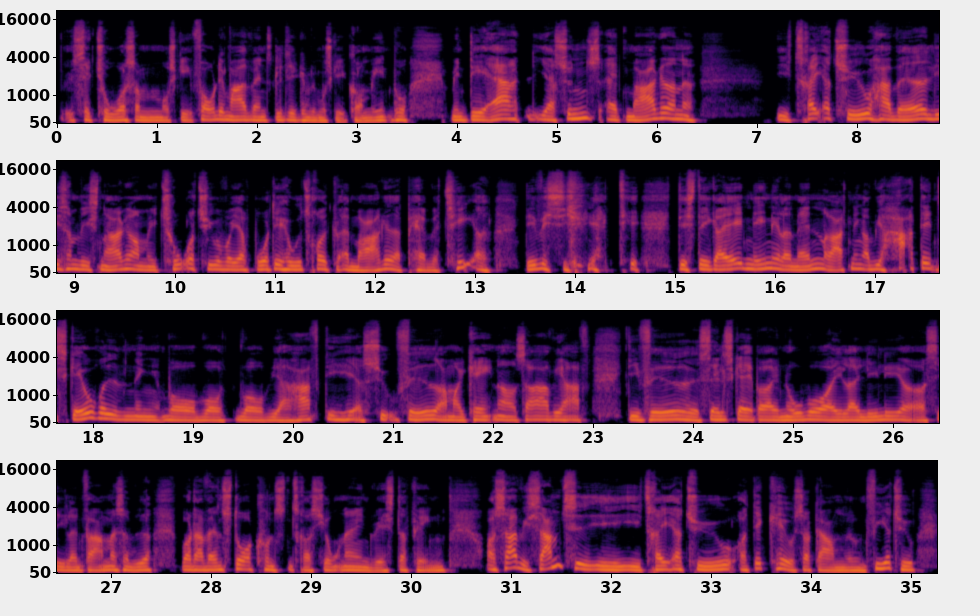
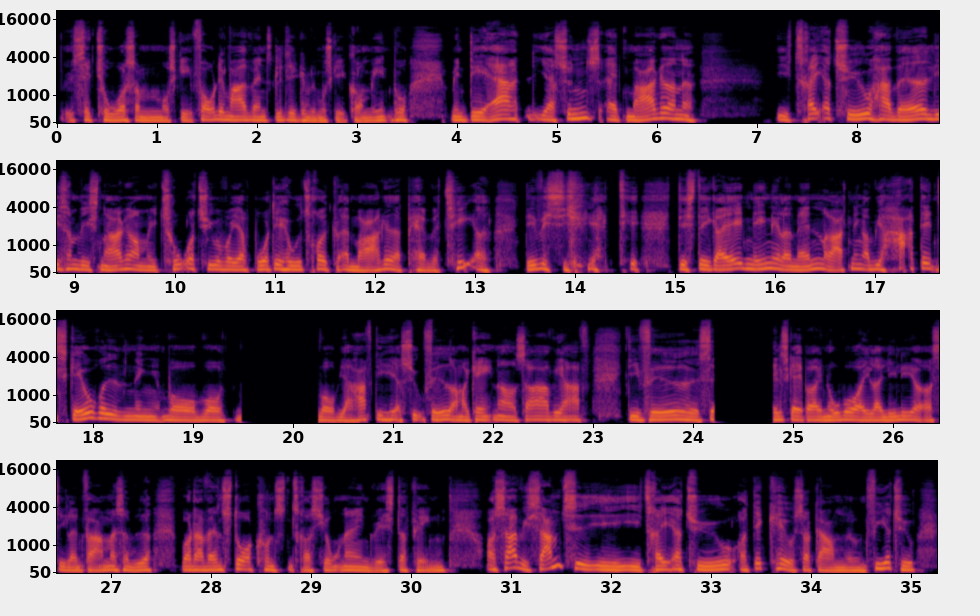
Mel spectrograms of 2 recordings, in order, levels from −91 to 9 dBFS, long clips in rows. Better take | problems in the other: first | audio freezing; at 19 s for 1 s and at 24 s for 0.5 s

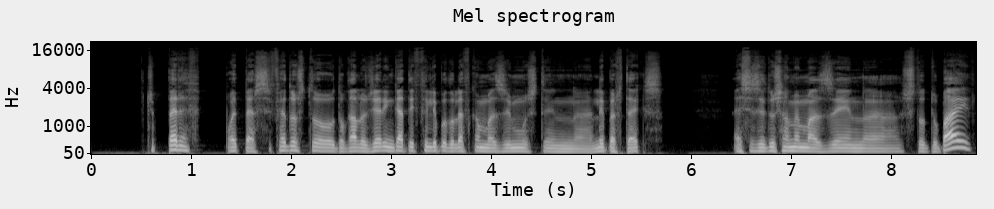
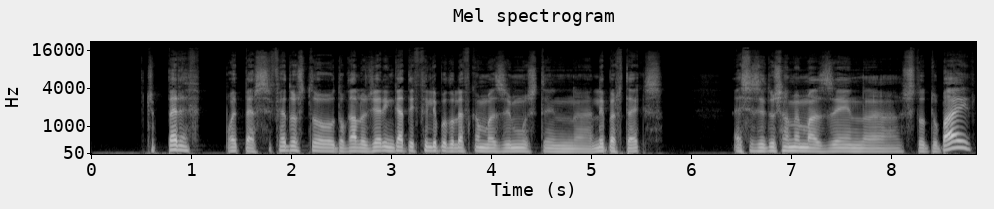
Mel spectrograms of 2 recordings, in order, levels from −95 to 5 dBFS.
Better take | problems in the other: neither | none

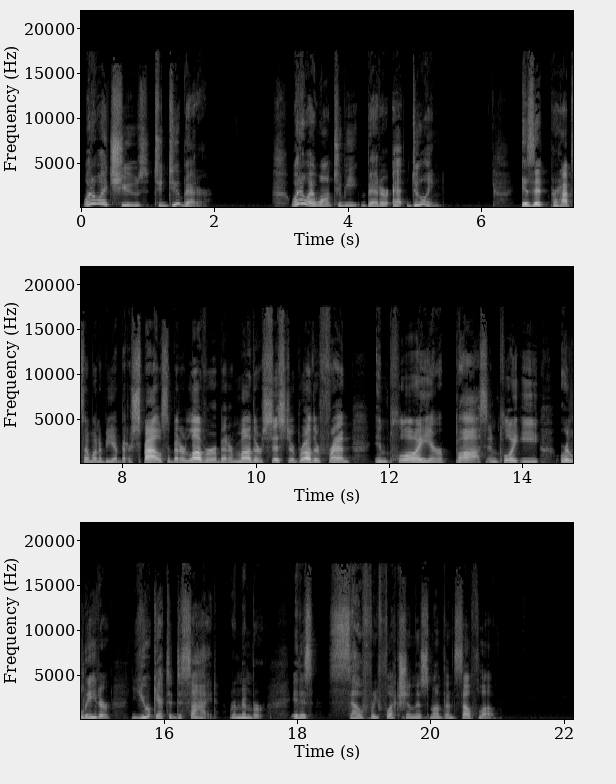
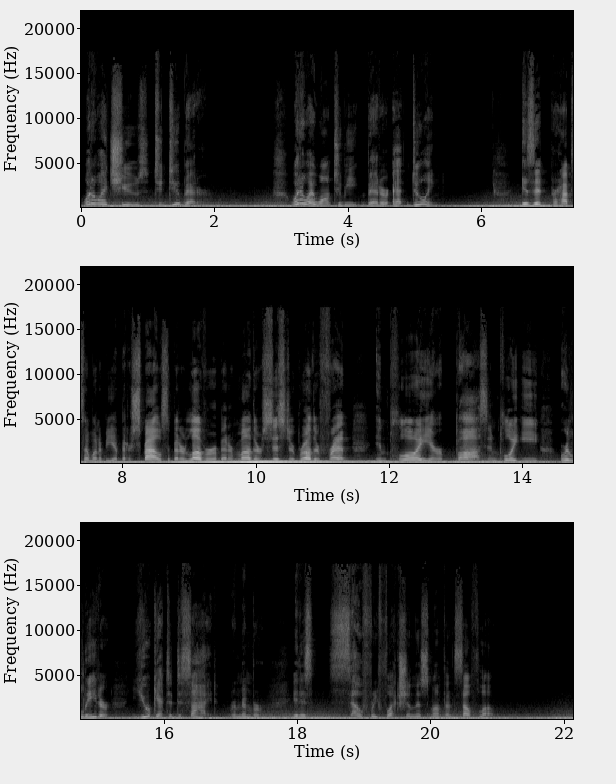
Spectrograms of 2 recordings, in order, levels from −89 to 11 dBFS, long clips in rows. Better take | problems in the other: first | low rumble; loud; throughout; 6 dB below the speech

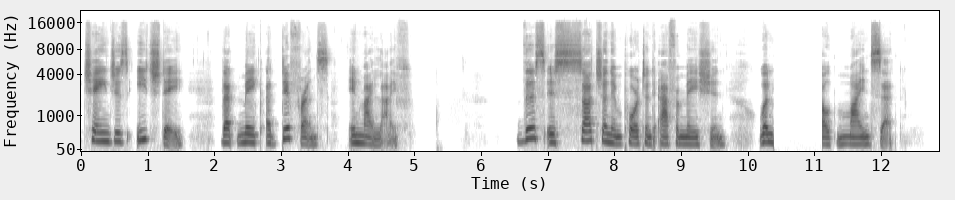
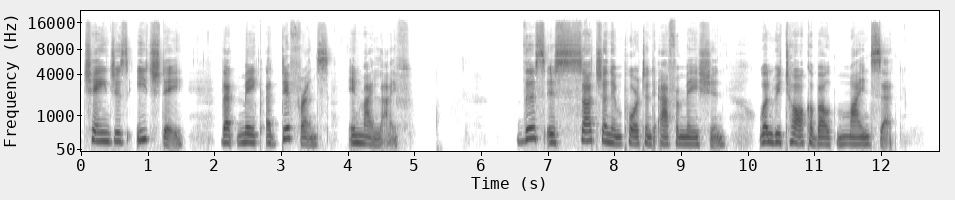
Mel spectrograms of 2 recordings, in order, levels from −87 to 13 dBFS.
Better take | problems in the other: second | audio cutting out; at 10 s for 0.5 s

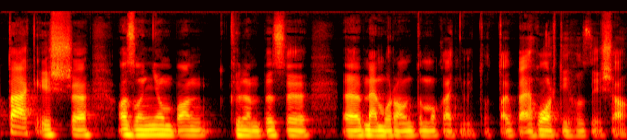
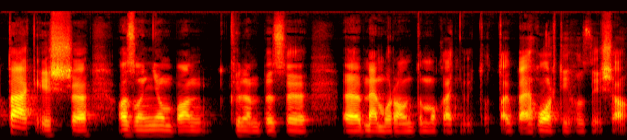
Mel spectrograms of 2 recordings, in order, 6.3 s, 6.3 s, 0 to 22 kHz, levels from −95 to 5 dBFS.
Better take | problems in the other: first | thin; very; fading below 450 Hz

